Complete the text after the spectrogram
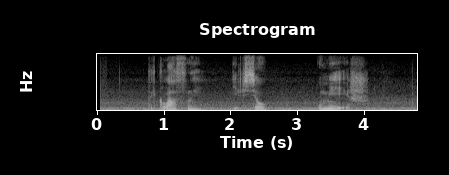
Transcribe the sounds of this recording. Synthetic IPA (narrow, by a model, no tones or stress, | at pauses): t̪ɨklˠasnɨj | ifsʲɔ | ʊmʲejɪ̰ʂ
